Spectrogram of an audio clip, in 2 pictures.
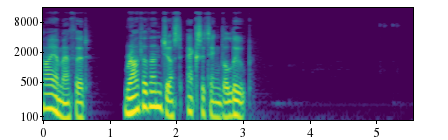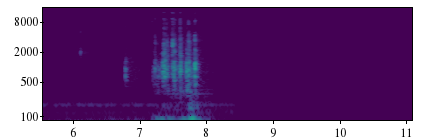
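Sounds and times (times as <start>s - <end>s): computer keyboard typing: 5.0s - 5.4s, 7.2s - 8.0s.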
